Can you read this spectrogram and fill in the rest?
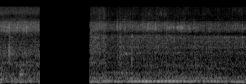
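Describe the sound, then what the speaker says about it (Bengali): Spice paste masala, soaked in warm water, sizzles steadily as it fries in a pan for a vegetarian chana dal, a constant close crackle broken by a brief silent gap. "এবার ভালো করে মশলাটাকে আমি কষিয়ে নেব।"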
